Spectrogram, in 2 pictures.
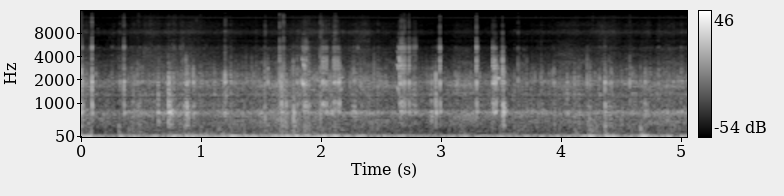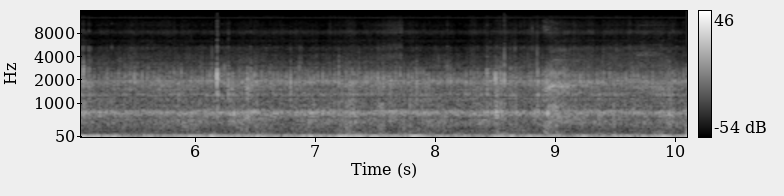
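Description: Mountain bike ridden along a dirt singletrack: tyre and drivetrain noise with the bike rattling, and a run of sharp clatters between about two and four seconds in as it goes over rough ground. A steady low rumble lies under it all.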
